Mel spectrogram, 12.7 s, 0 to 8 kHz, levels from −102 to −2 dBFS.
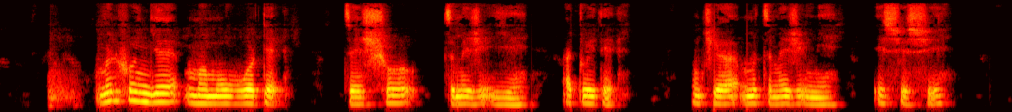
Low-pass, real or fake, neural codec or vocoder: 7.2 kHz; real; none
